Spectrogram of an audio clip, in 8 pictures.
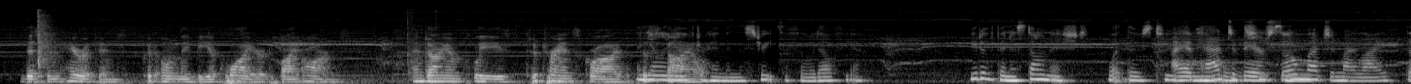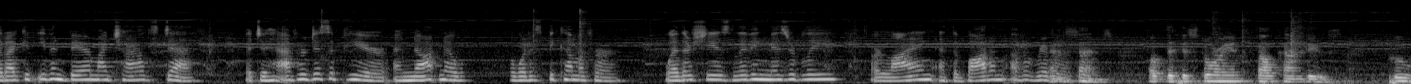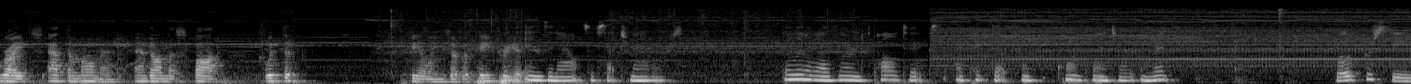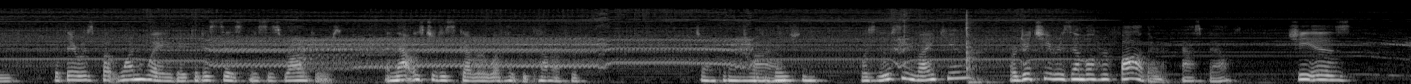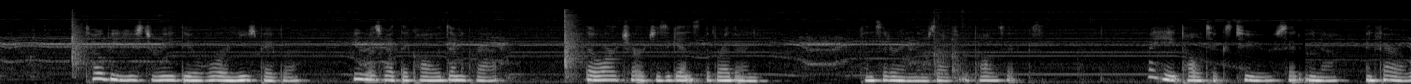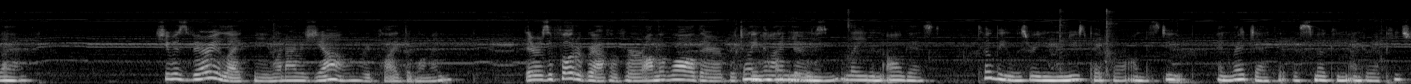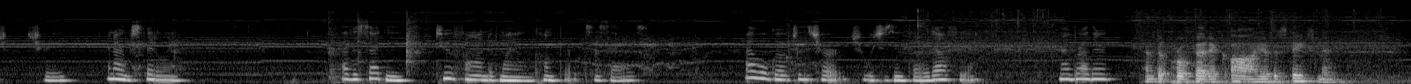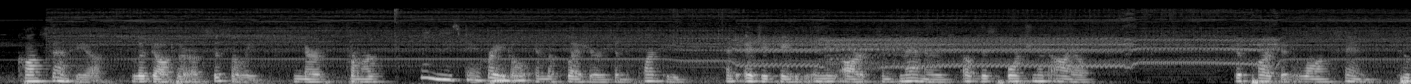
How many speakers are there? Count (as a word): three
